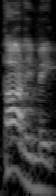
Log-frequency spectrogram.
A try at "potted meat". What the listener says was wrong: Potted meat. It sounded like you said potty meat.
